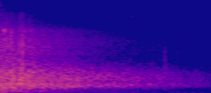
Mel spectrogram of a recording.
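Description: Dying tail of an impact sound effect on an animated end-title card: a reverberant, noisy wash from a sharp hit just before, fading away over about two seconds.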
